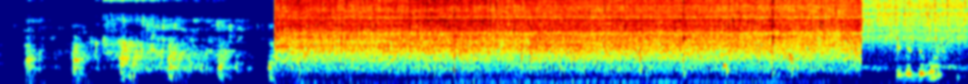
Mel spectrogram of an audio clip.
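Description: Ground coriander-fennel spice paste hits a hot pan of oil with green chilies, bay leaves and five-spice, launching a loud, steady close sizzle that lasts several seconds, with a person speaking just before and after.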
